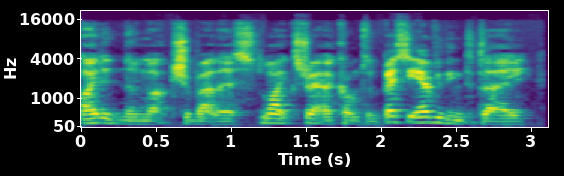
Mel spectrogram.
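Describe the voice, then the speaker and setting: A man's voice: mid-range voice, expressive, racing. Self-deprecating man on a film podcast. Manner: self-deprecating, hesitant, laughs at himself. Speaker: podcast guest. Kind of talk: casual film review chat.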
